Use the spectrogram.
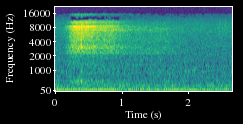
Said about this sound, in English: So let's breathe that in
